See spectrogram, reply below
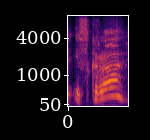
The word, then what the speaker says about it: Искра: Издание «Искра» с ударением на «А» провело расследование, и, в общем, вот так сюрприз.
